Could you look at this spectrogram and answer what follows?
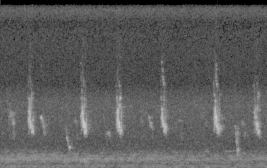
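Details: Urban sparrows in Moscow chirp repeatedly, with sharp, high tweets about every half second to second, some paired with softer notes, against a constant low hum of city traffic.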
